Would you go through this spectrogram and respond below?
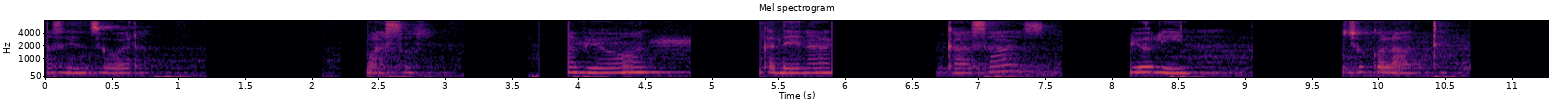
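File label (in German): Zusammengefugte Worter Schnell Spanisch, female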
